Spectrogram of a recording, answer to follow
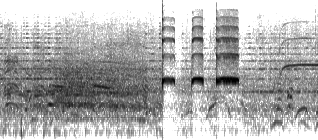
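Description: Referee's whistle blown three times about three seconds in, two short blasts and then a longer one: the full-time whistle ending the match. Before it, a commentator's voice over crowd noise.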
